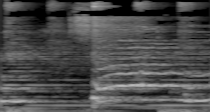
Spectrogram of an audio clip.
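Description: A woman singing an Indonesian Christian worship song into a handheld microphone over instrumental accompaniment. She ends one held note early on and comes in on a new long, slightly wavering note about a second in.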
